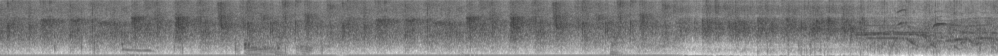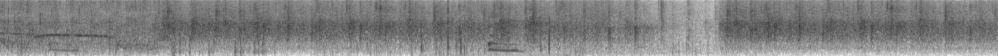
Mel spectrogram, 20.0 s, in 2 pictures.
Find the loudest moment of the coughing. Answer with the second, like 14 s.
15 s.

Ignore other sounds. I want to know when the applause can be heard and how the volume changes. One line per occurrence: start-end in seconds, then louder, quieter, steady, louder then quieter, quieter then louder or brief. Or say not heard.
0.0-19.9 steady.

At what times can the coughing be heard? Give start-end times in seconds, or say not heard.
0.6-3.2, 9.8-11.3, 14.2-15.7.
